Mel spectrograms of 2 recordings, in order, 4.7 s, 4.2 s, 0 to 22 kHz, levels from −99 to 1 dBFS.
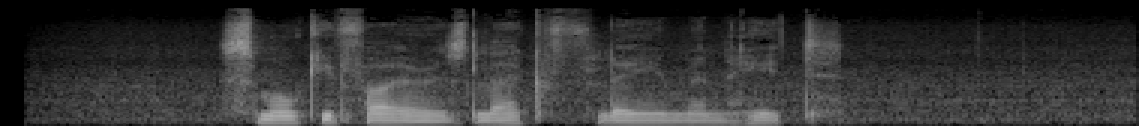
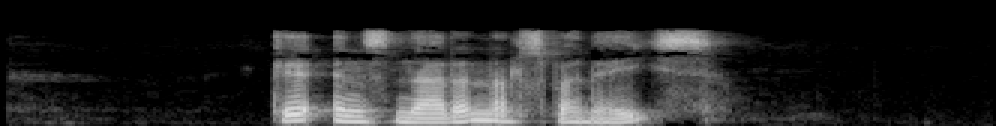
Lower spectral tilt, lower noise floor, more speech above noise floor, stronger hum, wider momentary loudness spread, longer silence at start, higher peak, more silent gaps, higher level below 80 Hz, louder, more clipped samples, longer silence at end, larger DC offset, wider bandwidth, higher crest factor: about the same, -3.5 dB/octave vs -4.5 dB/octave; second, -63 dBFS vs -82 dBFS; second, 25 dB vs 63 dB; neither; first, 9 LU vs 5 LU; second, 0.4 s vs 1.15 s; second, -16 dBFS vs -2 dBFS; neither; second, -84 dBFS vs -58 dBFS; second, -38 LUFS vs -19 LUFS; neither; second, 0 s vs 1.2 s; neither; first, 16 kHz vs 8.4 kHz; about the same, 24 dB vs 20 dB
